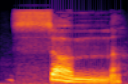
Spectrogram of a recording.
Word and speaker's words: sommes: Nous sommes. Okay, nous sommes. Okay, so you don't pronounce the final S here. It doesn't exist. Sommes.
